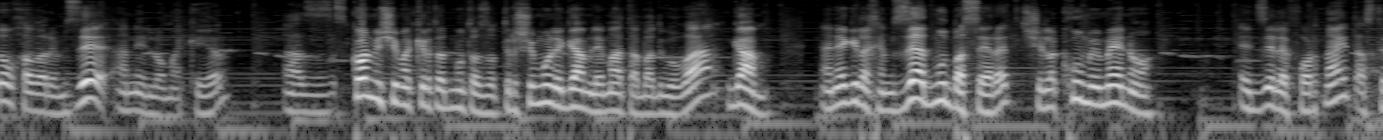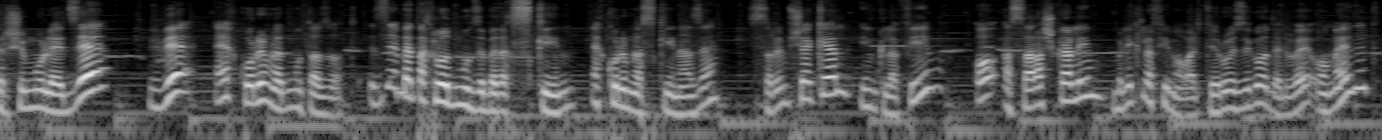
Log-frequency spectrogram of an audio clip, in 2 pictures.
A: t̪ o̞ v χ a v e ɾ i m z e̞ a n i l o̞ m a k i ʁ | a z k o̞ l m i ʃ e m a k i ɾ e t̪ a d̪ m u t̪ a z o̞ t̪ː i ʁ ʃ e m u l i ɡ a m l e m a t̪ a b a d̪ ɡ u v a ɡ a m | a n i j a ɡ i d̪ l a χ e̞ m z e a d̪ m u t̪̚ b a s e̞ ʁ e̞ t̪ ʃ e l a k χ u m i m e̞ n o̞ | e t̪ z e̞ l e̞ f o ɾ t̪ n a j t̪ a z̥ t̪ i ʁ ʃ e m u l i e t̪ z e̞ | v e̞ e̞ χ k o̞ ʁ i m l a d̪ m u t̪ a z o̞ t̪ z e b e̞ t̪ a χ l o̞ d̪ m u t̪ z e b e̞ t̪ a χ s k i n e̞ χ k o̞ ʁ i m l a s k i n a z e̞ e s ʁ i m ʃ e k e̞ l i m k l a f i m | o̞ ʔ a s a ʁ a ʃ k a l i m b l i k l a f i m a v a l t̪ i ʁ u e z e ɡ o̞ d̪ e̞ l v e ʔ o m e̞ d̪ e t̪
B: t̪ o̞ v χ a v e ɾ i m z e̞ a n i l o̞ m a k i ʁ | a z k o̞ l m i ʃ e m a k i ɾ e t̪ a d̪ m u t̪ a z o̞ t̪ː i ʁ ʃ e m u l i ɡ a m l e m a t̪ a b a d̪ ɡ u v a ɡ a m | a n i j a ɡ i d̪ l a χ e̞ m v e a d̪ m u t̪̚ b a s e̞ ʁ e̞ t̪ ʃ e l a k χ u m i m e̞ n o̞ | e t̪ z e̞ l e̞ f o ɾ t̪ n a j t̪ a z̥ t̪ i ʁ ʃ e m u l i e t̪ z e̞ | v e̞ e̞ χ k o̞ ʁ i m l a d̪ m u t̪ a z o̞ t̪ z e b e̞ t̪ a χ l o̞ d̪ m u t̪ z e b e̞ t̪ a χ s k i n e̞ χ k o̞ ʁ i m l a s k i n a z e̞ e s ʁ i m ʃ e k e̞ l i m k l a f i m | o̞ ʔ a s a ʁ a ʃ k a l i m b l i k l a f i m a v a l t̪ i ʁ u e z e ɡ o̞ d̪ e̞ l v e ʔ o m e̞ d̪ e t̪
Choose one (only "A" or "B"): A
